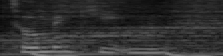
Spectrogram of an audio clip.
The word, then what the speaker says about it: Tilmon Keaton: the store owner who didn't know how to pronounce, but it's Tilmon Keaton, and his book is coming out in February, so you guys look out for that. Thanks for watching. Tilmon Keaton, Urban Hype, Believe Hype.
